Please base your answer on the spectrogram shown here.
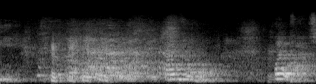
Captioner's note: laughing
